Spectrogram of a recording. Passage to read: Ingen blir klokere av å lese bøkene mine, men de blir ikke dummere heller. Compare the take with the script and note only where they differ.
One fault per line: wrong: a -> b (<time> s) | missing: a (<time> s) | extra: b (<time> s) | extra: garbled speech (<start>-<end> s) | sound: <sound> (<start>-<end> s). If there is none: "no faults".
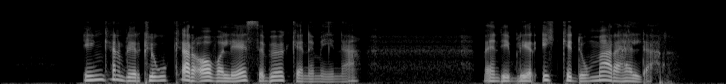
no faults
